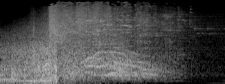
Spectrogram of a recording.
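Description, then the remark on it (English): A sudden loud crash of a glass pane on a stage shattering as a gun is fired through it during a magic trick, followed by a bright scatter of falling shards that tinkle and fade away over about two seconds. “In between the two, a pane of glass. The gun is fired directly at the magician. The glass explodes.”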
